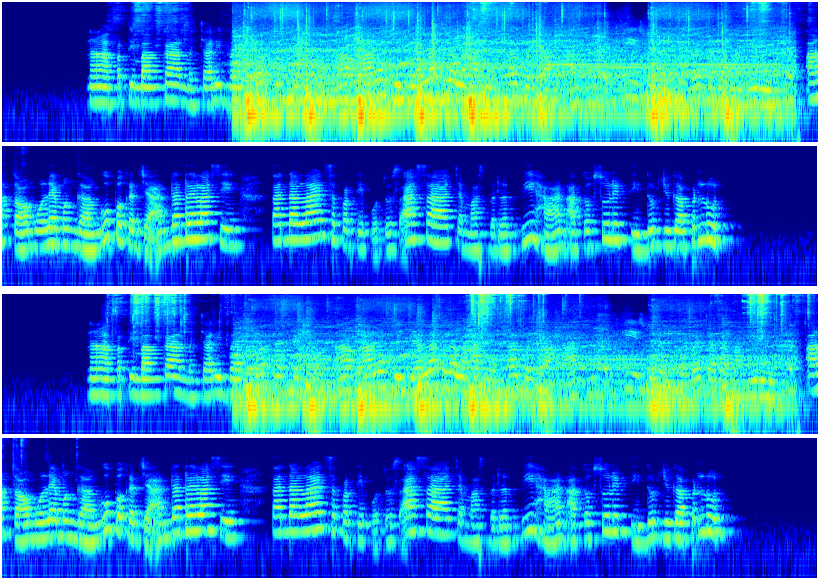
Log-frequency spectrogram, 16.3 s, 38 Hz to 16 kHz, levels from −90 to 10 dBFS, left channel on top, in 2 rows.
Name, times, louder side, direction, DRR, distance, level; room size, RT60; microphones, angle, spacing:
voice 1, 0.9-15.3, equal, 5° left, 6 dB, 0.6 m, -35 dB
sound 1, 1.0-1.9 2.2-2.5 2.7-2.8 4.3-5.8 7.1-8.4 8.9-9.0, right 13 dB, 50° right, 0.4 m, -34 dB
Car, 2.3-8.0, left 4 dB, 75° left, 0.5 m, -29 dB
3.5 x 3.2 x 4.1 m, 0.35 s
head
